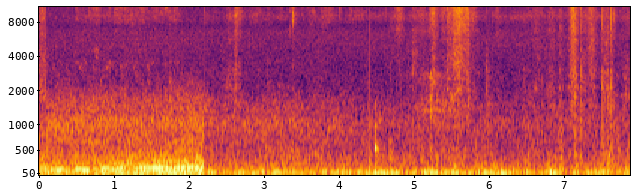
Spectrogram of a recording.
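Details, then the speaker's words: Newly installed crawlspace sump pump, float-triggered: a quiet low hum runs about two seconds then cuts off cleanly as the float drops; pump cycling normally and barely audible. "So when this little float guy comes up, triggers this lever, it turns on. You can't hardly hear it."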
